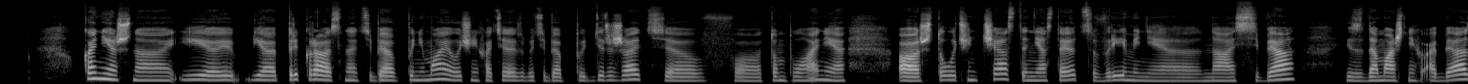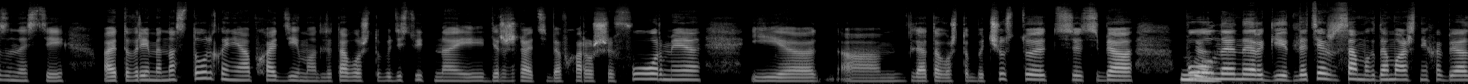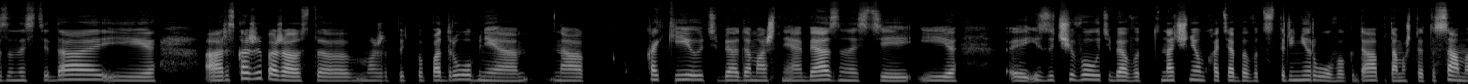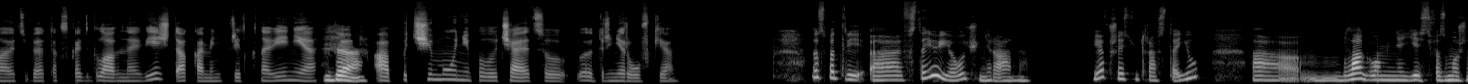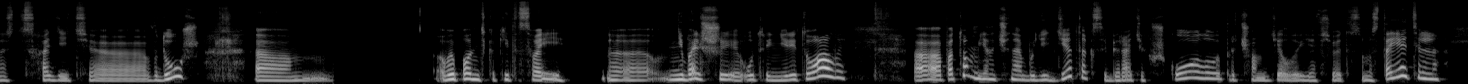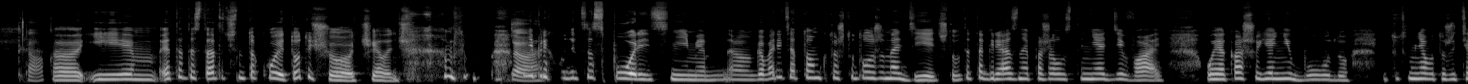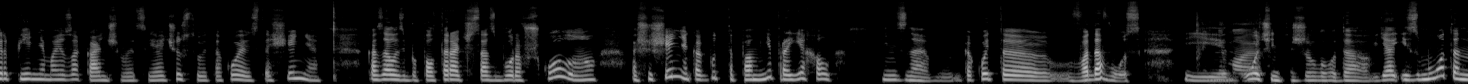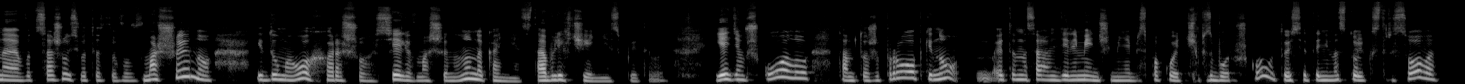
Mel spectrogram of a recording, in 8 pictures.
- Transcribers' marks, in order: tapping; other background noise; in English: "челлендж"; laugh
- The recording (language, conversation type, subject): Russian, advice, Как справляться с семейными обязанностями, чтобы регулярно тренироваться, высыпаться и вовремя питаться?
